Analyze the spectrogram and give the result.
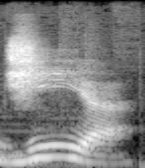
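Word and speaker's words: dia: D I a but this di is not pronounced as D like you would in English it's pronounced as G as if it's a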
